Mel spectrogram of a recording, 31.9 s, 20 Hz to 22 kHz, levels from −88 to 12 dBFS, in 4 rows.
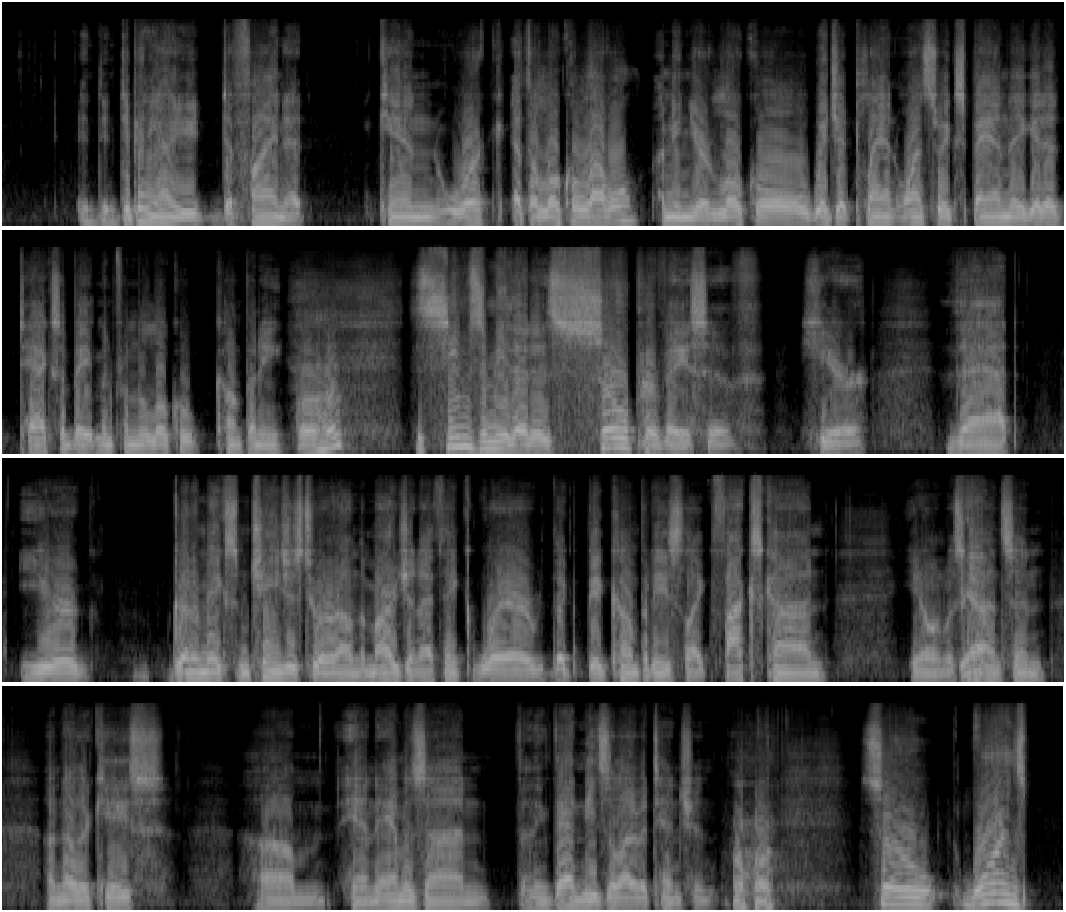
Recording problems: distortion; heavy; 10% of the sound clipped

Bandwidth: 15 kHz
